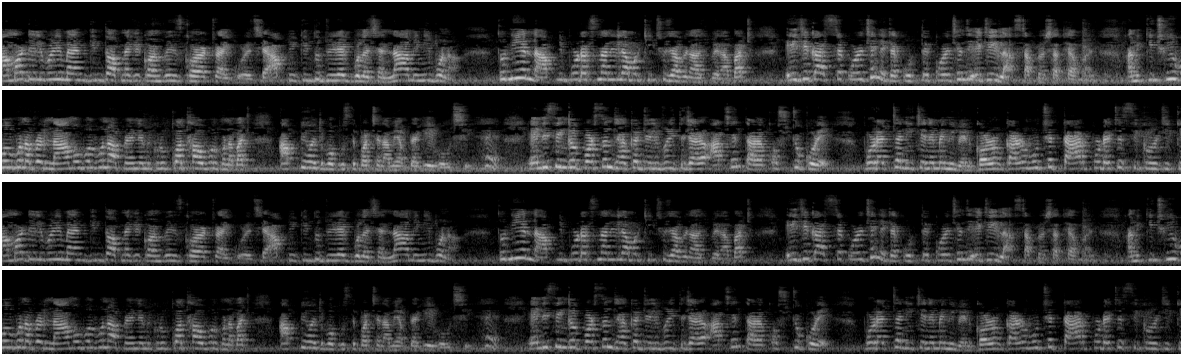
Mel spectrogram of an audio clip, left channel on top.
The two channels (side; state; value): right; quieter; 6.7 dB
